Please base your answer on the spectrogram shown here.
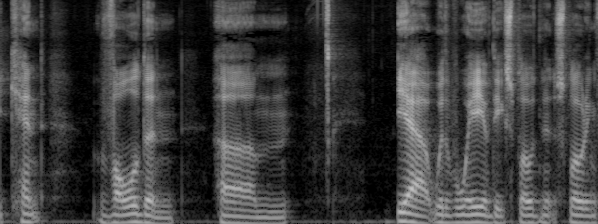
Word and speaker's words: Kent Walden: I have picked out something I feel is similar in spirit, which is Kent Walden's, even though people always pronounce him Kent Waldian, but I never see Kent Walden.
